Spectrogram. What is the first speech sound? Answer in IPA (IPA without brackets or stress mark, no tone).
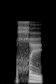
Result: χ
